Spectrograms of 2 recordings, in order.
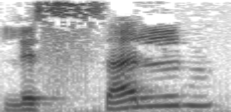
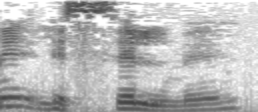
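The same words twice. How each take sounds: First: لسلم drawn out slowly, lisalm; slow demo. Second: لسلم said slowly as lisilm, with a kasra on the sin. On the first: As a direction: enunciate لسلم syllable by syllable. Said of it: "کلمهٔ سلم". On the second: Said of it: "یعنی به کسر سین". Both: Shown as a demonstration.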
